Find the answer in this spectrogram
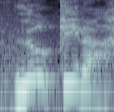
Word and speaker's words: Lucina: in alpha 1 because in Japan Lucina lucina's name for some reason is pronounced lukina and i've made references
